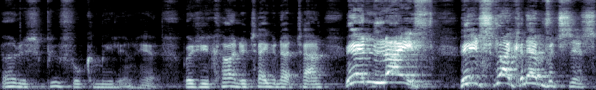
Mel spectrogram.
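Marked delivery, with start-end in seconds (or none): 0.0-1.6 very soft, quick, murmured narrator voice. Answering the request to do one, a David Attenborough impression. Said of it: "Do a David Attenborough".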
